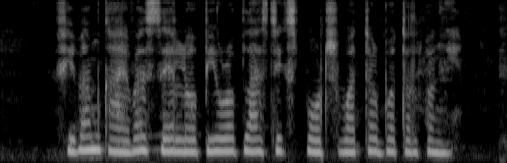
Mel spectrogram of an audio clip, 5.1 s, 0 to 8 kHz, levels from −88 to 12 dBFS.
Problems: background sounds at intervals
